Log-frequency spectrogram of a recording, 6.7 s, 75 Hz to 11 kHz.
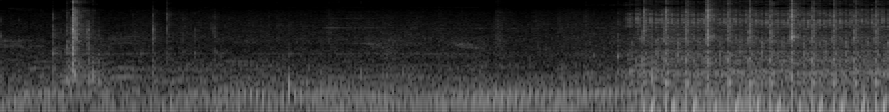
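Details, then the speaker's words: Yamaha Fascino BS6 scooter with injector fault code: starter cranks evenly but the engine never fires; suspected open injector circuit or broken wiring, later traced to a wiring fault at the injector. "Start ആവുന്നില്ല നമുക്കിനി ഇത് ഇൻജക്ടറിന്റെ ഇതുകൂടെ നോക്കിയാലേ പറ്റുള്ളൂ"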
